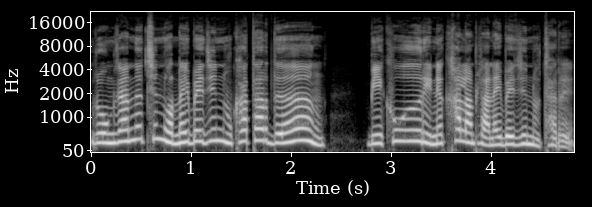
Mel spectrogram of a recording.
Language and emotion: Bodo, disgusted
